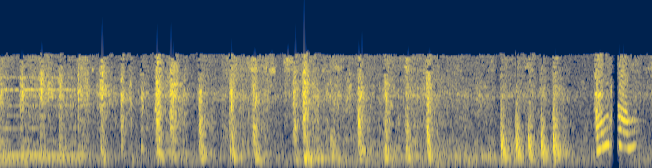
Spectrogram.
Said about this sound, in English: I waited for her knock.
